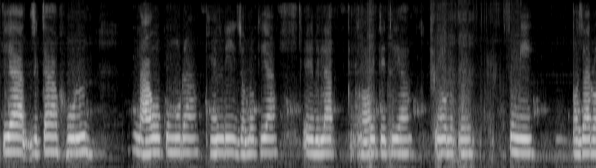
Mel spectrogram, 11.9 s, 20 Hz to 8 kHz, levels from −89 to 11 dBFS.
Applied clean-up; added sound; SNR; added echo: neural separator model SepFormer DNS4.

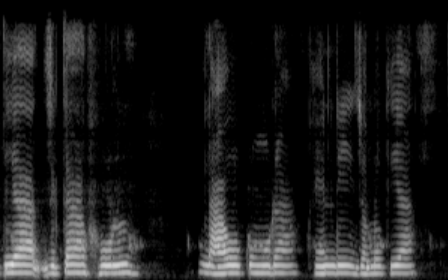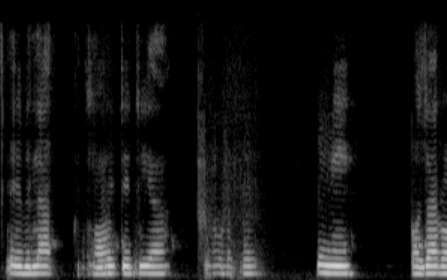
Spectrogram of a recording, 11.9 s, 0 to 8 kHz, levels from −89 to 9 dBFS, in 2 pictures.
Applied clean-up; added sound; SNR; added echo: neural mask model DeepFilterNet 3.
